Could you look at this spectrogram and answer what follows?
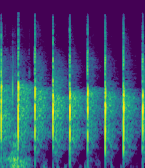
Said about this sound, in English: We're going to give him the quick claps.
